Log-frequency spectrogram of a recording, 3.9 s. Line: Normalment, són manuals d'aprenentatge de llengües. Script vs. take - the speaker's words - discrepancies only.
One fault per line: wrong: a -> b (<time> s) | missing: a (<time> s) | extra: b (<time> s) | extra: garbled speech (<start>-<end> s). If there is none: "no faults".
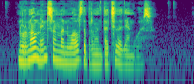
no faults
